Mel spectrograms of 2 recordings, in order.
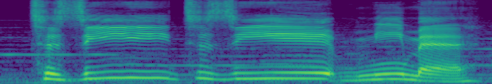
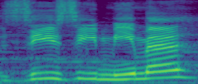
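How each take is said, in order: First: The word begins with a sounded T. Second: The word begins without a T sound.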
